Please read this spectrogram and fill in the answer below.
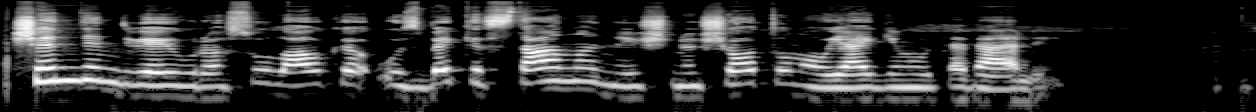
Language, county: Lithuanian, Kaunas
